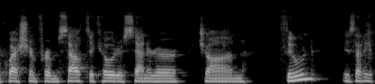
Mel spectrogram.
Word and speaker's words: John Thune: good answering a question from south dakota senator john thune is that he pronounced his name sean doon yes okay about facebook's engagement based ranking and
